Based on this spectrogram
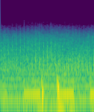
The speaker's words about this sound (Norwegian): Nå sitter de i et helikopter over Skagerrak.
